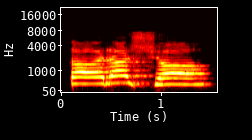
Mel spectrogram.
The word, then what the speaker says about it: विस्तरशः: में अ आएगा, विस, विस्तरश, विस्तरश, अलग अलग बोलना है। देखिए विस्तरश। आगे क्या है? विसर्ग। तो श में अ की मात्रा है तो विसर्ग को पढ़ेंगे ह। विस्तरशः, दैवो विस्तरशः, दैवो विस्तरशः।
